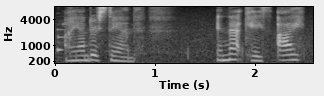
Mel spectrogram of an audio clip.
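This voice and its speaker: An actress playing a composed, decisive young female official in a video game, speaking in a brisk, formal, articulate manner. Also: on the high side, fairly even intonation, slight background noise, close to an everyday voice. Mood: businesslike.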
